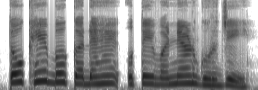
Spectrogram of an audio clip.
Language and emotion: Sindhi, neutral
